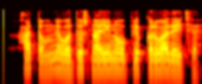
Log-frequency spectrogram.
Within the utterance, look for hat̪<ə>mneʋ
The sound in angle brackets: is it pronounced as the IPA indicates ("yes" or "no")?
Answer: yes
